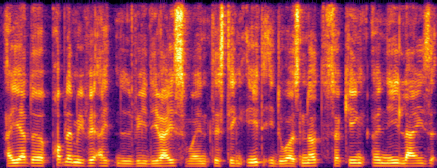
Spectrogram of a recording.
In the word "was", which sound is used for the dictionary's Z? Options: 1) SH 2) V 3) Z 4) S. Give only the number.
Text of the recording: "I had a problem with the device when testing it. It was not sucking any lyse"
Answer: 3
